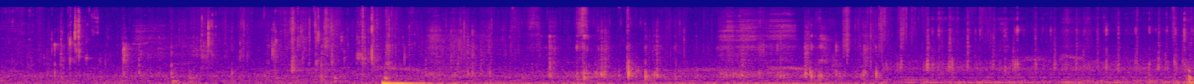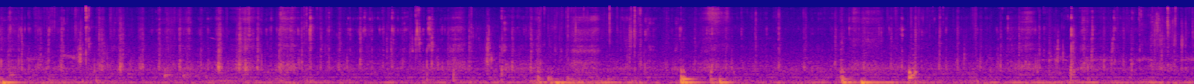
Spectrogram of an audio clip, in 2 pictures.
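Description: Close-miked chewing and biting of a fried chicken burger: crunchy breading crackling, with wet mouth sounds, in an irregular run of small crunches. A low thump about five seconds in is the loudest sound.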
